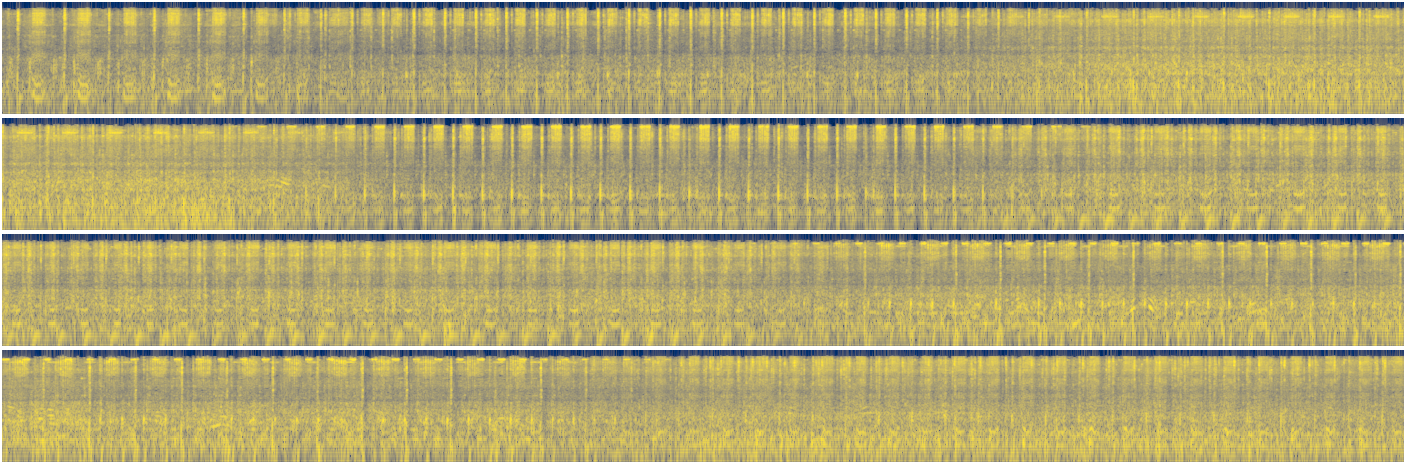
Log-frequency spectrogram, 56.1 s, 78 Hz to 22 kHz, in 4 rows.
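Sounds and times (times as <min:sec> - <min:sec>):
stationary engines clattering: 0:00.0 - 0:56.0.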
